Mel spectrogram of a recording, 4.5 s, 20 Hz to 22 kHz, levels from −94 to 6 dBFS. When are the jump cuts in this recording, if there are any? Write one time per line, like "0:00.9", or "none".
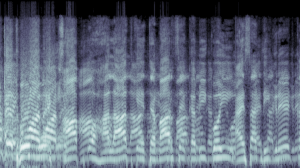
0:00.9
0:03.5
